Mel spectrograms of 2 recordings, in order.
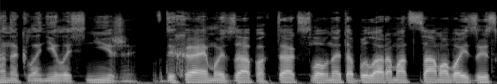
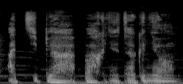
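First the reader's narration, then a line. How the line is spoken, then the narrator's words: Quiet. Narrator (Russian): продолжила она тихо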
